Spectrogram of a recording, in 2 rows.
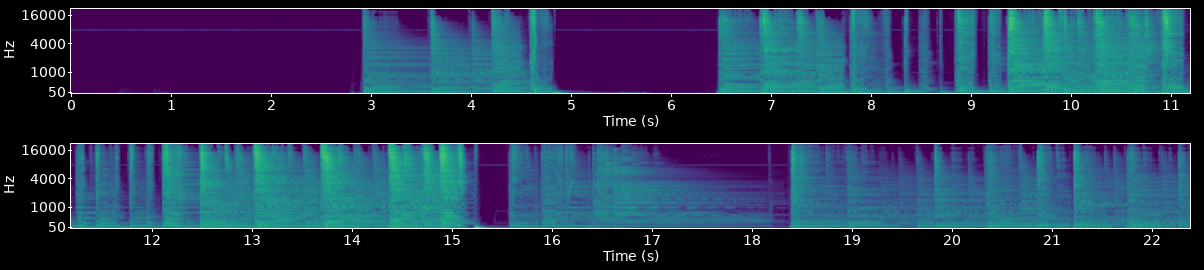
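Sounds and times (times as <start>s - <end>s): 
guitar interlude: 2.9s - 5.0s, 6.5s - 22.3s.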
